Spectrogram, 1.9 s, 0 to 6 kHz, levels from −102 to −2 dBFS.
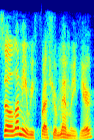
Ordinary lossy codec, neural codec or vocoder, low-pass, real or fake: AAC, 24 kbps; codec, 16 kHz in and 24 kHz out, 0.9 kbps, LongCat-Audio-Codec, fine tuned four codebook decoder; 5.4 kHz; fake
